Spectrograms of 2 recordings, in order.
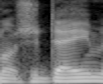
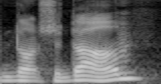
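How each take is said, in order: First: Notre Dame is pronounced the American way. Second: Notre Dame is pronounced in a non-American way.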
